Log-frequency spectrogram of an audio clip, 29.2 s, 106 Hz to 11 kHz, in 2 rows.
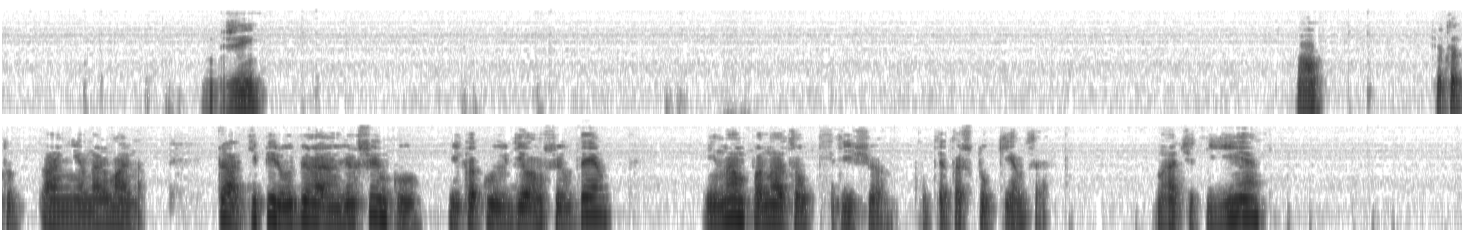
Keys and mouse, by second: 1.8 g, 4.6 r, 6.6 g, 17.8 click, 20.4 shift+d, 23.6 shift+middle click, 27.5 e.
